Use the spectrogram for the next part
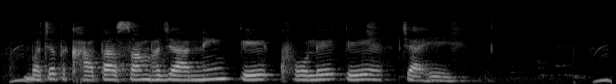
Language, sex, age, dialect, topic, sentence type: Bhojpuri, female, 31-35, Western, banking, statement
